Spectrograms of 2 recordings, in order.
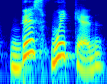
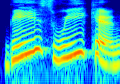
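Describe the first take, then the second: First: Both words are said short and clipped. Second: Both words are said long and drawn out. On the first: "단음, 단음인 거죠. 둘 다 짧았잖아요" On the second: "둘 다 장음, 장음 이래도 감점 나오고"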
